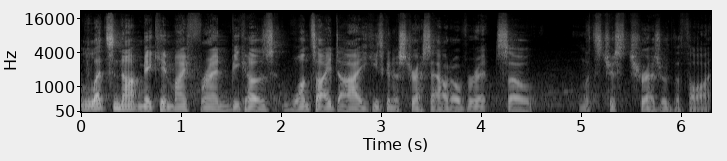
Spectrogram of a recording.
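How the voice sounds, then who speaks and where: A man with an unremarkable speaking voice talks at a moderate pace in a fairly low pitch with ordinary pitch variation. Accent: American. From New Jersey. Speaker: video game streamer. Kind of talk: casual gameplay commentary.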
